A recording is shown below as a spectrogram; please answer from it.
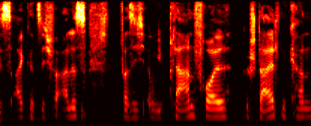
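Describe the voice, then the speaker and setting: A man with a fairly high voice speaks with fairly even intonation, the sound dry and close with no echo. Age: 50s. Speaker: IT sales account manager. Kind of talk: podcast interview. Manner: halting.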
